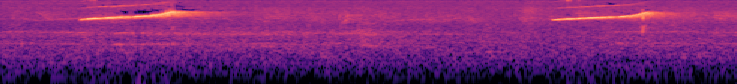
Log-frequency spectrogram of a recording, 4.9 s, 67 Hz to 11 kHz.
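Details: Oriental magpie-robin song recorded in Ubon Ratchathani, Thailand, 17 July 2021; two bright rising whistles about three seconds apart, each ending in a brief slurred tail, over quiet background.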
